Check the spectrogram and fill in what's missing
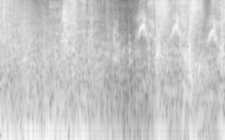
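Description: A Confringo fire spell blasting in Hogwarts Legacy, a loud booming impact with crashing debris and rumble, followed by short whooshing spell bursts in quick succession.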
